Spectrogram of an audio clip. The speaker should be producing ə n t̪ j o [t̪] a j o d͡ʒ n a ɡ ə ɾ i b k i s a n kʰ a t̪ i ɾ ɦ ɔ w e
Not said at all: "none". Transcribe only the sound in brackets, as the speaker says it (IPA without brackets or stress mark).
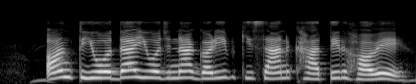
d̪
